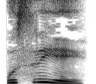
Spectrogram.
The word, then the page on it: ಉಸ್ರಿಯೆ: usriye; Kannada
